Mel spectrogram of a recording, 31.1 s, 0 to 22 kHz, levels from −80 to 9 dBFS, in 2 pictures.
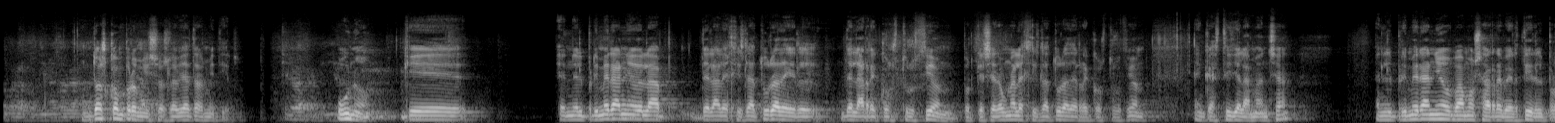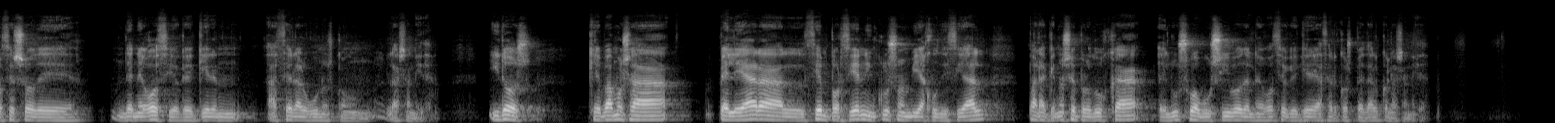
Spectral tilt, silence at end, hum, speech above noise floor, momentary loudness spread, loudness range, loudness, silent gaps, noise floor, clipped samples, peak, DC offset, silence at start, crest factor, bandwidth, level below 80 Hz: -4.5 dB/octave; 1.3 s; none; 49 dB; 15 LU; 6 LU; -19 LUFS; none; -68 dBFS; under 0.1%; -2 dBFS; under 0.1%; 0.05 s; 20 dB; 15.5 kHz; -60 dBFS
